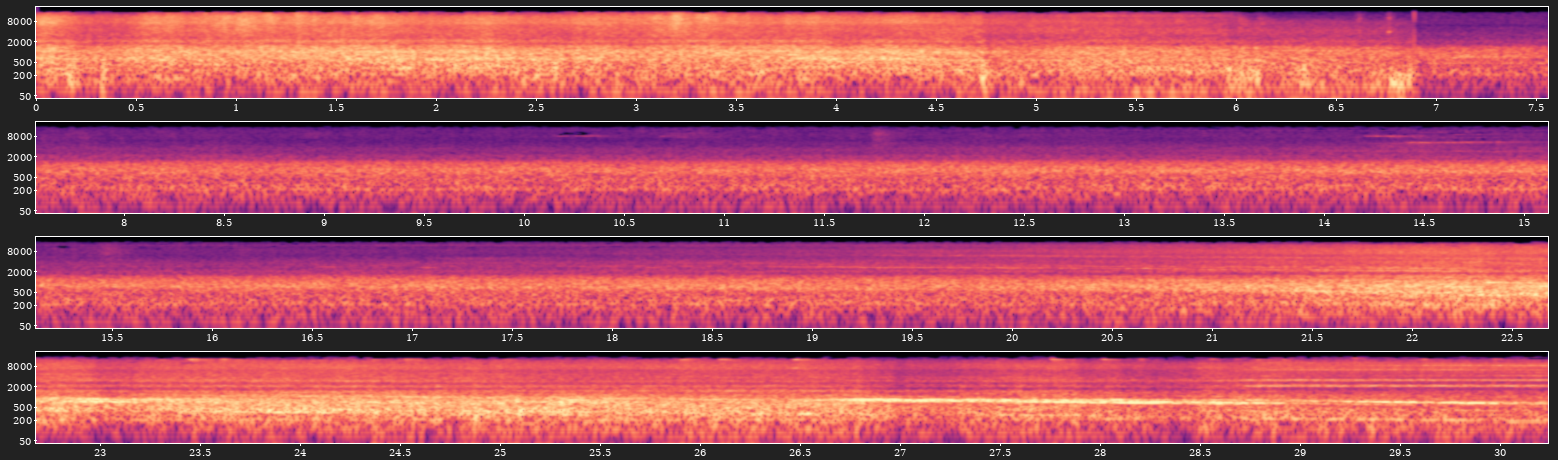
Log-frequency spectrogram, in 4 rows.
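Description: Keikyu electric trains running: a Keikyu 2100-series train running close by until the sound cuts off abruptly about seven seconds in. After a stretch of quieter background, a Keikyu New 1000-series train grows louder from about twenty seconds in and runs past, with whining tones that fall in pitch as it goes by.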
